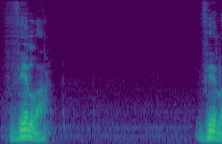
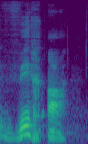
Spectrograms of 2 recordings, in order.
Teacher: Veja que o R vai desaparecer. Faço questão aqui de desenhar para você o R que deveria aparecer, ver a.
